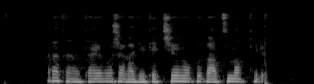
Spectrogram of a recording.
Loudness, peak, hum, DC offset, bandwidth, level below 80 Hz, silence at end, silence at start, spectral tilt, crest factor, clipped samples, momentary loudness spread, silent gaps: -33 LUFS; -18 dBFS; none; under 0.1%; 11.5 kHz; -58 dBFS; 0.45 s; 0.45 s; -6 dB/octave; 16 dB; under 0.1%; 10 LU; none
